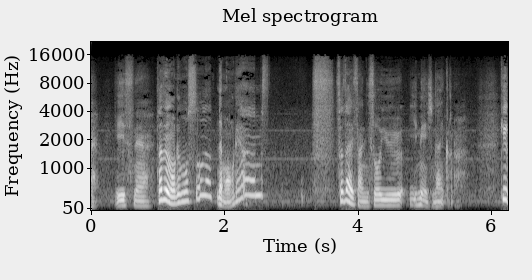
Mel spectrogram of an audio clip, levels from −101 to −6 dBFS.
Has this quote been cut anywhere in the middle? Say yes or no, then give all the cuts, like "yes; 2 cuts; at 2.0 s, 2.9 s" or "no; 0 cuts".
yes; 2 cuts; at 0.9 s, 3.2 s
